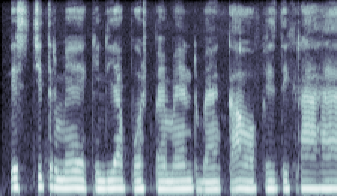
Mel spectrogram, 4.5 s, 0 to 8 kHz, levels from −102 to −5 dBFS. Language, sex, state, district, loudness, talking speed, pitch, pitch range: Hindi, male, Jharkhand, Palamu, -15 LUFS, 175 wpm, 120 Hz, 120-125 Hz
